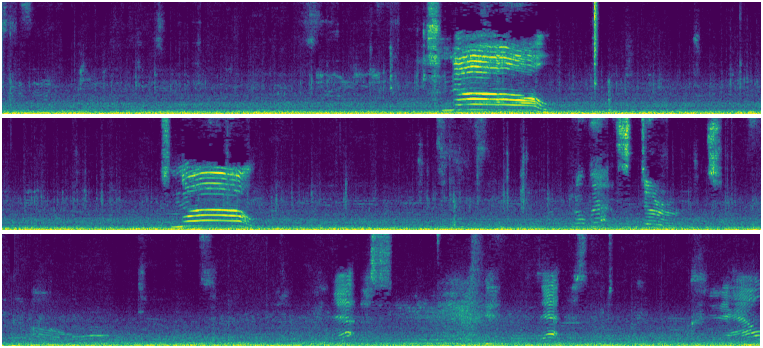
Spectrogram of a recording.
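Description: A car engine hums and road noise rumbles steadily from inside a moving car.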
